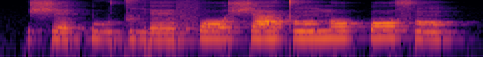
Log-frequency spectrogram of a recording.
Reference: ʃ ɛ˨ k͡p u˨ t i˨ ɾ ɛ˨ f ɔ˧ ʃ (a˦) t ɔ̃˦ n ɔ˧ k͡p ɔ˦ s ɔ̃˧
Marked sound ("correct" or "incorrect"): correct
